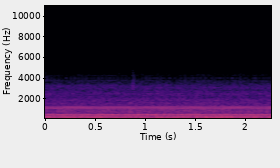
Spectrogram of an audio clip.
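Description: A steady electrical hum with a few faint constant tones over light hiss, unchanging throughout.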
